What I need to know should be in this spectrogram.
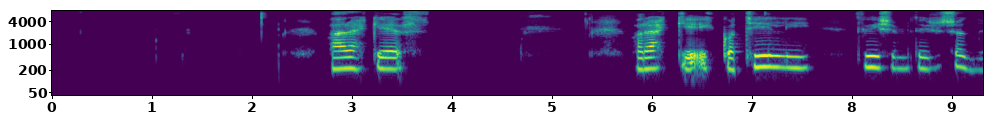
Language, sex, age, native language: Icelandic, female, 11, Icelandic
